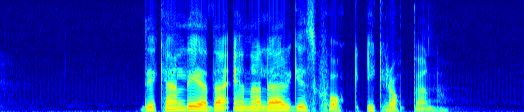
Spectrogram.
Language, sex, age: Swedish, female, 67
